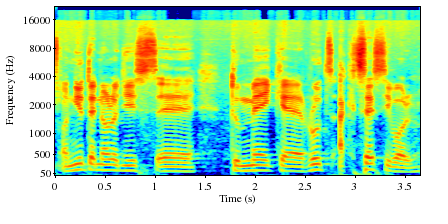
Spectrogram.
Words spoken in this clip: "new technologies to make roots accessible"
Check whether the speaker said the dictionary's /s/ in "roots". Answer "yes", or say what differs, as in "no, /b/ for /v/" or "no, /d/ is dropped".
yes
